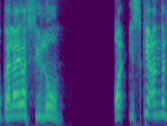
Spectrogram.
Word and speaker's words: coelom: को बोलेंगे कैविटी, या इसी को क्या बोलेंगे, सीलोम।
